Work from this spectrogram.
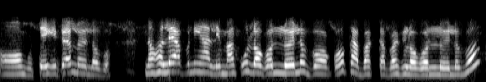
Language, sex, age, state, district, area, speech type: Assamese, female, 30-45, Assam, Charaideo, rural, conversation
